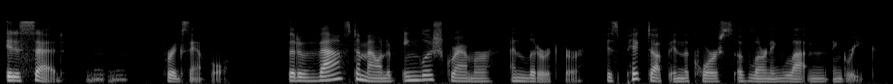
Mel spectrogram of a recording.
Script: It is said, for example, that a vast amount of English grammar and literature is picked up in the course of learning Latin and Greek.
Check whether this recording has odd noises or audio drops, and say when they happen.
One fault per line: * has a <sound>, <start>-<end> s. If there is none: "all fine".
* has a laugh, 0.9-1.3 s
* has a dropout, 5.6-5.7 s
